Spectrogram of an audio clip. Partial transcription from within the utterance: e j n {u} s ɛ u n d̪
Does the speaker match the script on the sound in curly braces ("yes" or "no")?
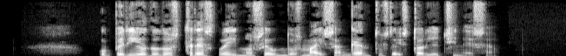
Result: no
